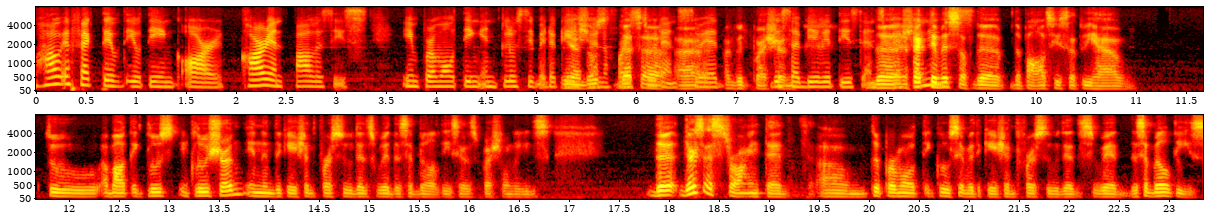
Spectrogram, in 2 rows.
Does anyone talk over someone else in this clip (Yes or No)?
Yes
